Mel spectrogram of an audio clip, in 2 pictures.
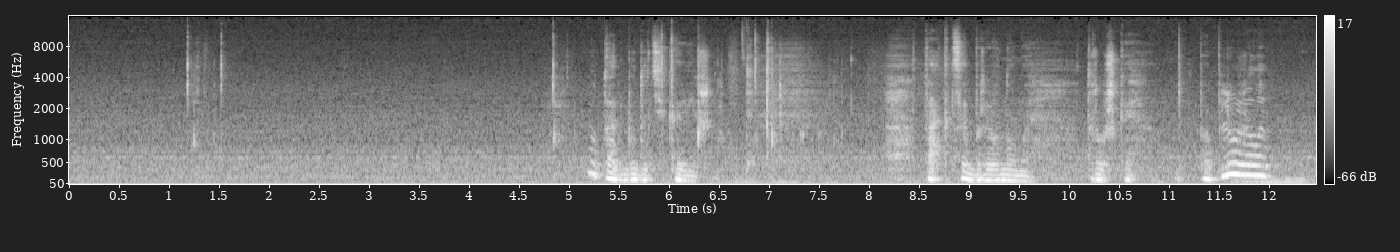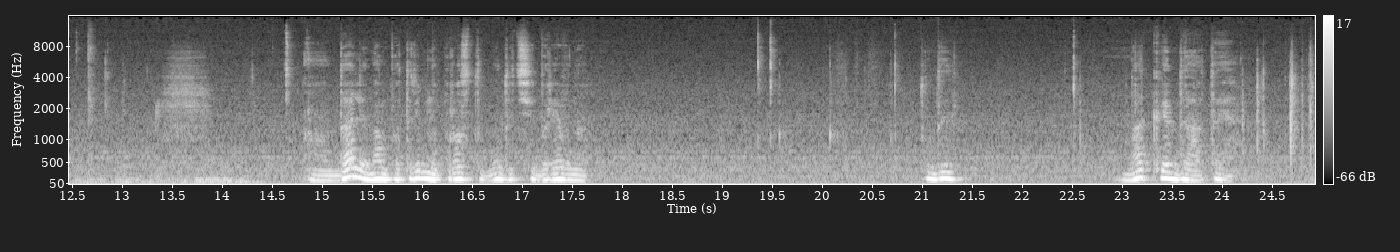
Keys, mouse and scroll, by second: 2.1-5.1 middle drag, 6.4-9.6 drag, 21.3-23.5 middle drag, 23.5-24.9 scroll down 2.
